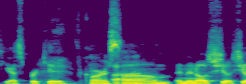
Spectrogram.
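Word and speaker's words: Jesper Kyd: talking about Jesper Kid, which I guess I'd been mispronouncing all this time as Jesper Kid. It's Jesper Kid.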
